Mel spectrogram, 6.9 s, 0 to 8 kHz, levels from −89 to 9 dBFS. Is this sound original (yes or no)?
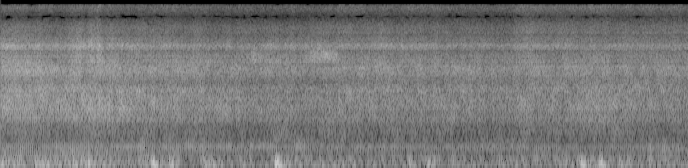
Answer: no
